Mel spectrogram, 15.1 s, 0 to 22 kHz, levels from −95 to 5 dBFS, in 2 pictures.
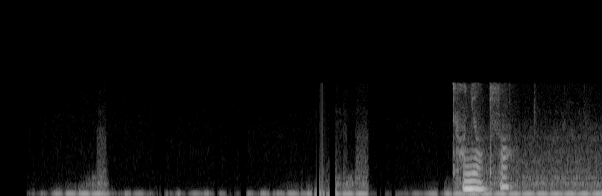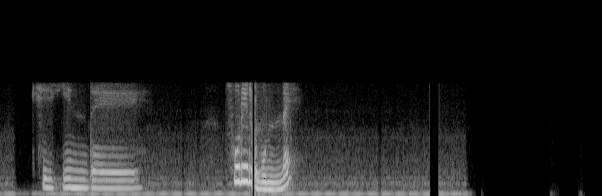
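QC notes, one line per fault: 3.96–4.30 s, 10.68–10.73 s and 12.90–13.20 s, packet loss on an ADPCM call: packets on the 32 kbit/s G.726 link dropped, about 160 ms scattered over 240 ms (longest gap 80 ms), then 40 ms, then 120 ms. Each gap is filled with hard-edged silence. The decoder's adaptive predictor and step size lose track of the sender's, so speech resumes slightly distorted before settling within tens of milliseconds.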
